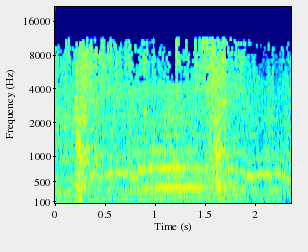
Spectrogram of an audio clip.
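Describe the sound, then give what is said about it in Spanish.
A tractor with a toothed front shovel drones steadily in a fruit orchard, its pitch shifting as it reverses, with two dull knocks as it rams its shovel into a tree trunk. No voices are heard. “Da marcha atrás, enviste de nuevo.”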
